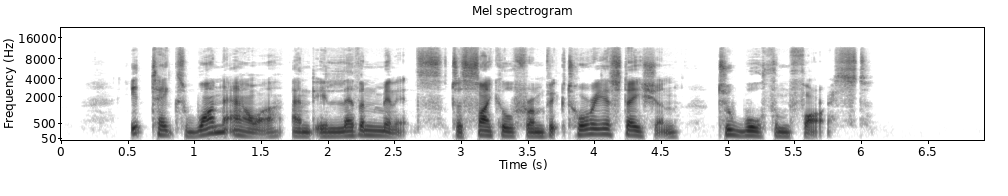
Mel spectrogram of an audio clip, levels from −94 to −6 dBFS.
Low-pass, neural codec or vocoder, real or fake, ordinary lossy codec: none; none; real; none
